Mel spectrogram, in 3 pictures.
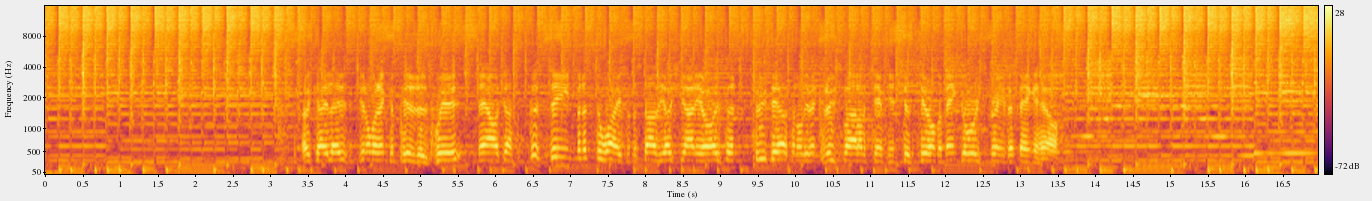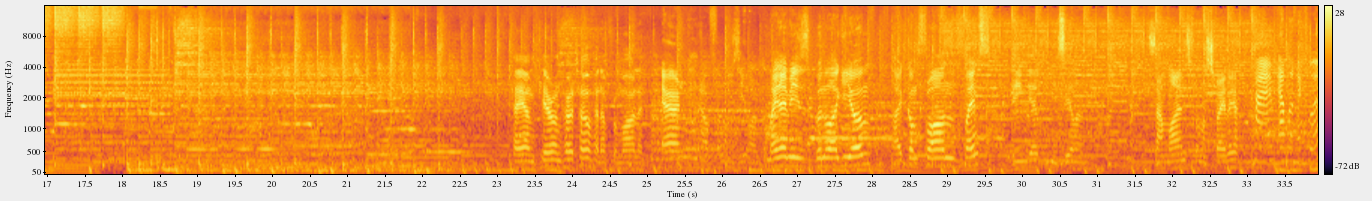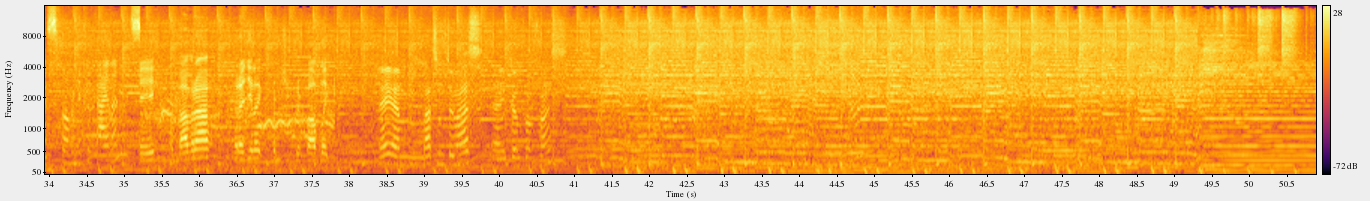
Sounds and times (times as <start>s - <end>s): Music: 0.0s - 50.9s.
